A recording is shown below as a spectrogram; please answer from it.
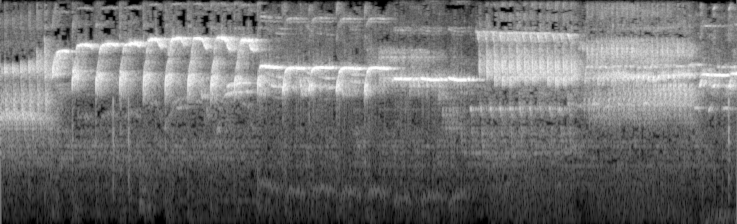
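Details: A canary sings a loud, continuous song of rapid trills and rolls, switching between high whistled phrases and buzzy repeated notes.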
